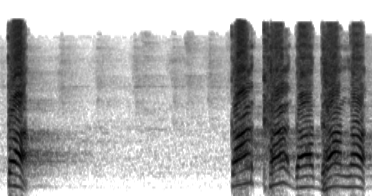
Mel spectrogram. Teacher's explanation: దాని యొక్క ఉత్పత్తి స్థానం ఏమిటి అనంటే కంఠము. కంఠము నుండే పలకాలి. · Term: కవర్గ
